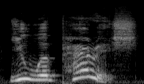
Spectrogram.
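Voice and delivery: normal talking voice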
